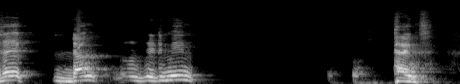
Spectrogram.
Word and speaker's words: Danke: जैसे डंक it mean thanks, तो जर्मन लोग प्रोनाउंस करते हैं थैंक यू को डंकू, डंकू, डंकू। थैंक यू को हम लोग प्रोनाउंस करते हैं थैंक यू, थैंक यू, थैंक यू, डी ना कि टी, DANKE, डंकू, थैंक यू, थैंक यू।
